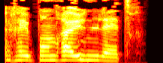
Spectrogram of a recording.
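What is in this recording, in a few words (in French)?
"repondre a une lettre", French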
